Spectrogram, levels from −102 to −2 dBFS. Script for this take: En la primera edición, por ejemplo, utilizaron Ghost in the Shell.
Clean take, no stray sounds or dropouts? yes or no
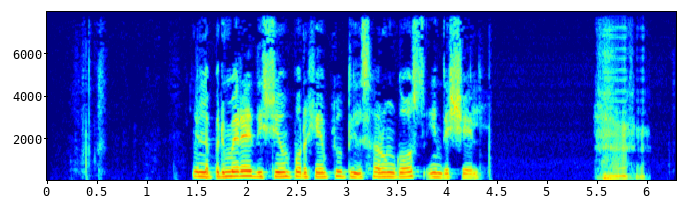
no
